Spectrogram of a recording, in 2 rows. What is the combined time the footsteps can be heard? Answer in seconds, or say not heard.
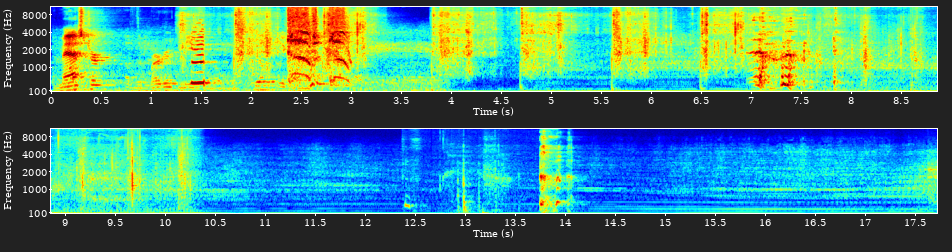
9 s.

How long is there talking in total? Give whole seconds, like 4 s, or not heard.
3 s.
